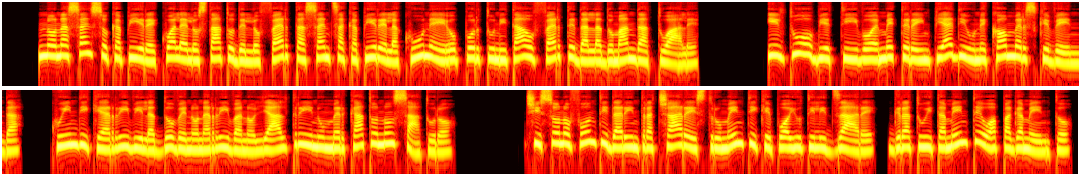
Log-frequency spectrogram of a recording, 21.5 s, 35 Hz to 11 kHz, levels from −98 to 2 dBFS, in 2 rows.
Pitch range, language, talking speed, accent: 205-260 Hz, Italian, 155 wpm, native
